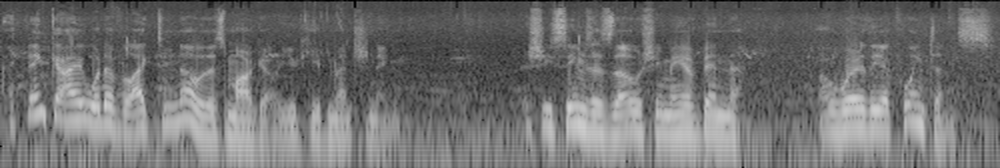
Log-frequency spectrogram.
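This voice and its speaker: An actor playing a proud, commanding dragon lord in an audio drama, speaking in formal, stately phrases. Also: male voice, fairly high pitch, lively intonation, moderate pace, dark tone. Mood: wry. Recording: clearly noisy background.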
